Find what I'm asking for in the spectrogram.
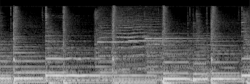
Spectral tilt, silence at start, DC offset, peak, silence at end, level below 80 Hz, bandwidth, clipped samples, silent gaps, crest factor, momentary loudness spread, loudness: -6 dB/octave; 0 s; under 0.1%; -2 dBFS; 0 s; -24 dBFS; 17 kHz; under 0.1%; none; 12 dB; 3 LU; -15 LUFS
